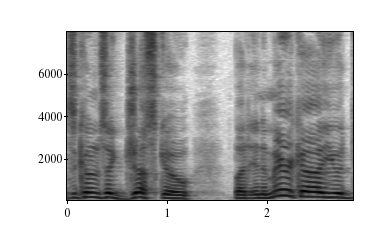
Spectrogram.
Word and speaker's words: Jesko: In a lot of countries in Europe, it's actually pronounced as a Y sound.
